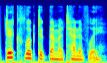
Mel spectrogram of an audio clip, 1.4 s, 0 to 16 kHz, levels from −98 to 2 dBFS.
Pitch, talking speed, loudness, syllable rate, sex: 180 Hz, 210 wpm, -21 LUFS, 7.8 syllables/s, female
